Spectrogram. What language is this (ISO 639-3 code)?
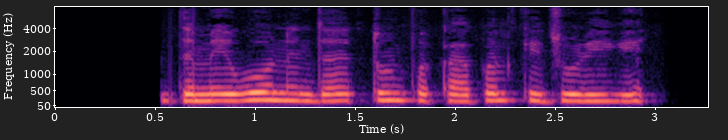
pus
